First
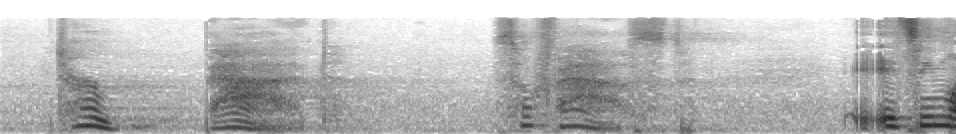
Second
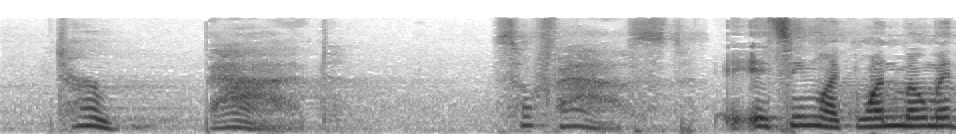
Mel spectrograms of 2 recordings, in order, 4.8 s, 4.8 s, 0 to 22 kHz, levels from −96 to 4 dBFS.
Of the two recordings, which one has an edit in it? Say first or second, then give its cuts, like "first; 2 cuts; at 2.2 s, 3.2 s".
second; 1 cut; at 3.5 s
